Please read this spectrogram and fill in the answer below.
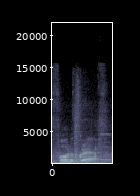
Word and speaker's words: photograph: the letter H on pH together can often mean the F sound like in the example photograph and telephone there's the letter R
